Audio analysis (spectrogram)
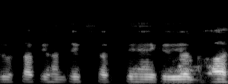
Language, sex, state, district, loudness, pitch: Hindi, male, Uttar Pradesh, Muzaffarnagar, -23 LUFS, 120 Hz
